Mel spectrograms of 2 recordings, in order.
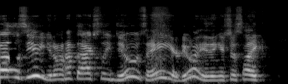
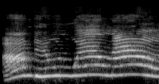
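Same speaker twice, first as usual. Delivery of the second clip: higher, slow drawn-out put-on Southern accent; mock Southern drawl; 11 semitones higher, much slower than usual. Cohost imitating himself rich, mock Southern drawl. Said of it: "it would be like".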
